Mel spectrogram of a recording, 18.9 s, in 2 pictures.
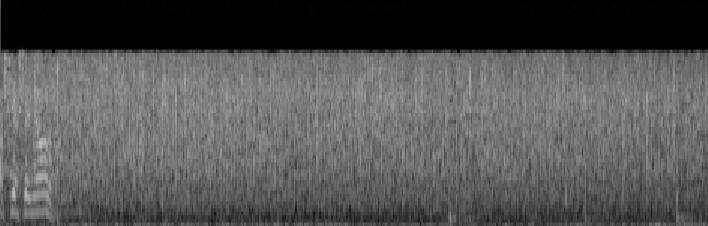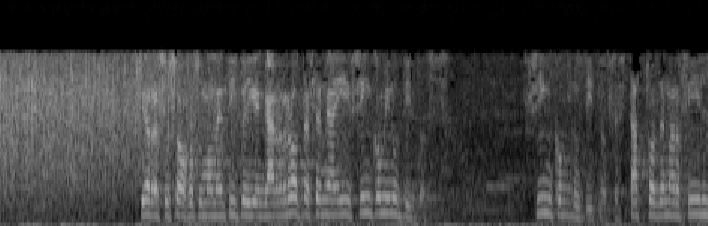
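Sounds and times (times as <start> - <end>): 
speech: 0.0 - 1.0, 11.3 - 15.4, 16.6 - 18.8
audience applauding: 0.0 - 13.3.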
